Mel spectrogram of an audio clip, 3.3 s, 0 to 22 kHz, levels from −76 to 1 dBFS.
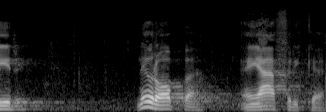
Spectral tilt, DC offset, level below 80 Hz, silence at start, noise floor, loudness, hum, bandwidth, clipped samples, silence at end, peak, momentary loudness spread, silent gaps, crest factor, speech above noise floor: -6 dB/octave; under 0.1%; -62 dBFS; 0 s; -56 dBFS; -24 LUFS; none; 15 kHz; under 0.1%; 0 s; -8 dBFS; 19 LU; none; 18 dB; 31 dB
